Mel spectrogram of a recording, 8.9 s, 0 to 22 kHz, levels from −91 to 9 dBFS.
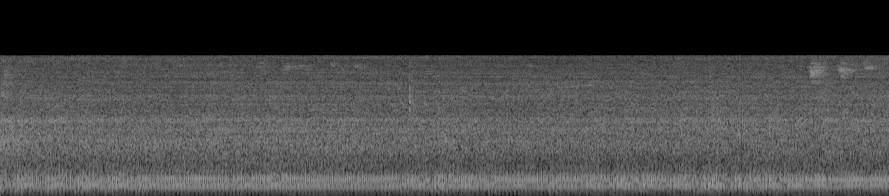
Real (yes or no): yes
